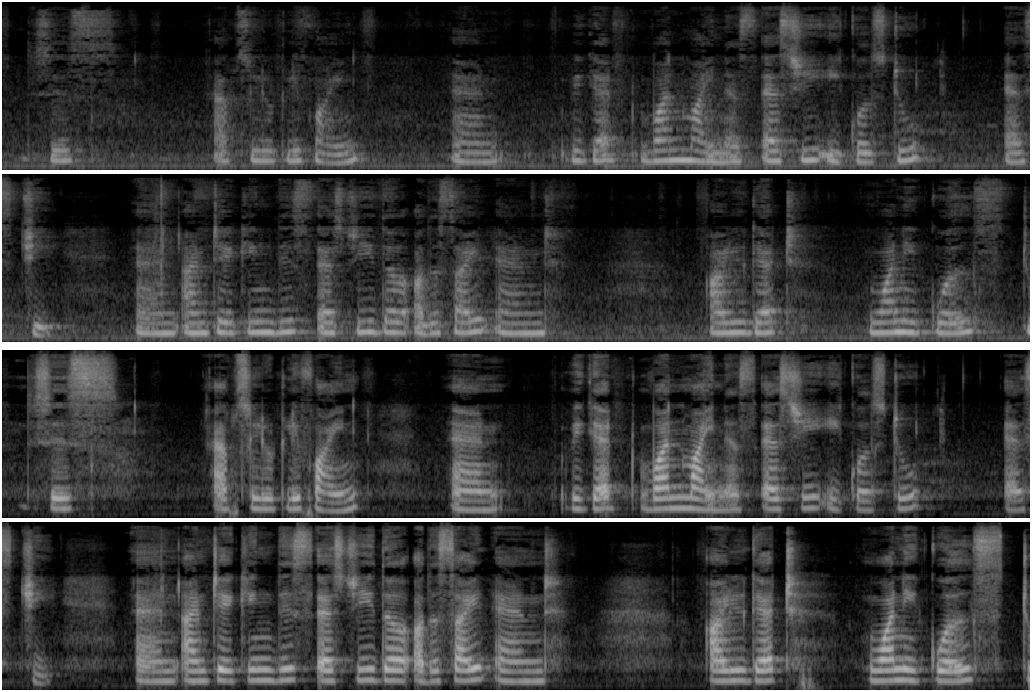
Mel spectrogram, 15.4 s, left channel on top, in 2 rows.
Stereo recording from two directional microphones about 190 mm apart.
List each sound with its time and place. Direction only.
1.5 s a woman's voice: 40° right (ahead or behind)
12.3 s a sound: 35° right (ahead or behind)
13.0 s a woman's voice: 35° right (ahead or behind)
